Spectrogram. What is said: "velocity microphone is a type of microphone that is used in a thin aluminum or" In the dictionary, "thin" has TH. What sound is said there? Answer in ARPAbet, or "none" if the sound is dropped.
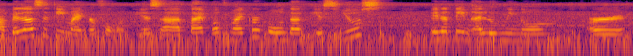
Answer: T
